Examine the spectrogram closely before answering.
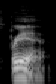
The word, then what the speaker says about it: Bria: It's Bria. It's not Briar. I used to call it Briar, but now Bria is the name.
